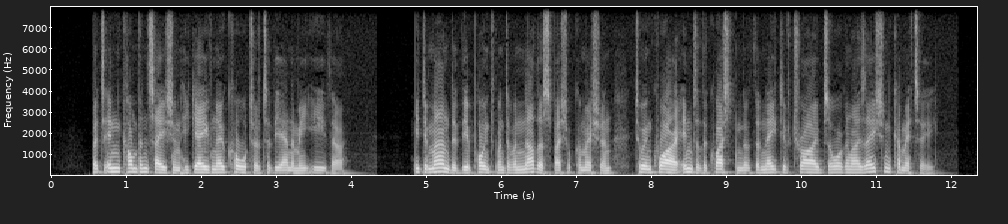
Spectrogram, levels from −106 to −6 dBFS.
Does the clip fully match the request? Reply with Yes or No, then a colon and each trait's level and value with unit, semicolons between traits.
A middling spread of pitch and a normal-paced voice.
Yes: average, 3.8 semitones; average, 145 wpm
